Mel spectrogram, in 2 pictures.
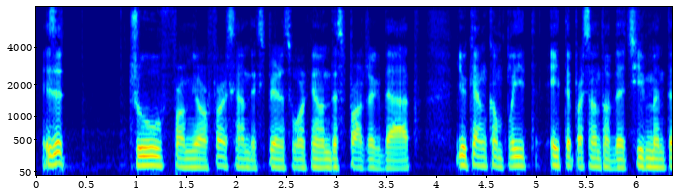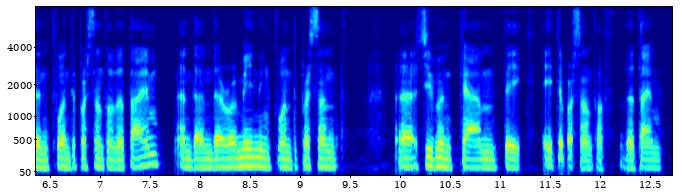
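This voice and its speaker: A man's voice: lowish voice, steady tone, a little fast, a little mellow, no echo, studio quality. A man hosting an interview show, asking questions in a casual conversational style. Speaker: podcast host, interviewer.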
